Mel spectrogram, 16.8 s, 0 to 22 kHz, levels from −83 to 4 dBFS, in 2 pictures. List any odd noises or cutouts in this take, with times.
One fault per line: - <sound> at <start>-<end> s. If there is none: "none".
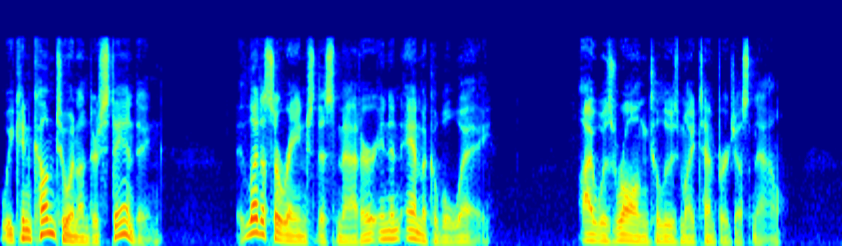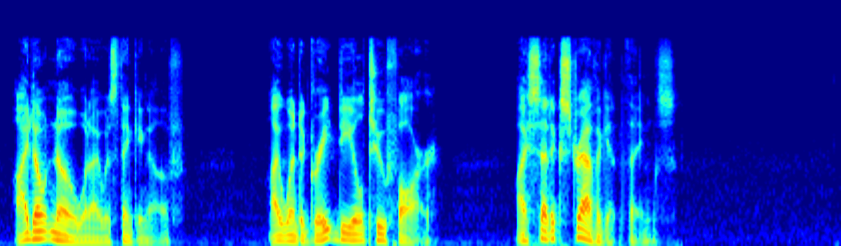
none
